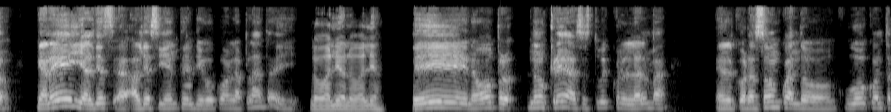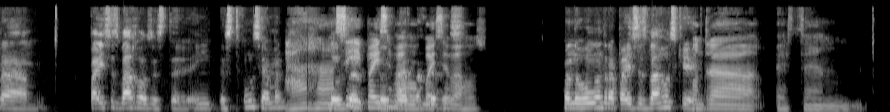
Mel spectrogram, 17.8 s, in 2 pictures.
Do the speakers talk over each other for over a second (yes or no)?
yes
